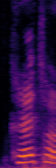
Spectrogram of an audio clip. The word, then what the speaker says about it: creator: Creatör creatör işte onu doğru okumuş. Creatör. Creator diye yazılıyor. Amanator diye yazılıyor. Creatör diye okunuyor.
